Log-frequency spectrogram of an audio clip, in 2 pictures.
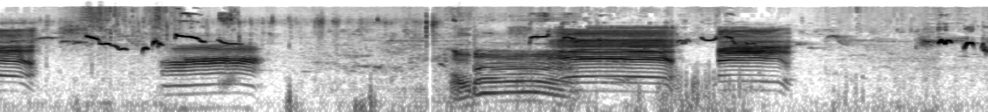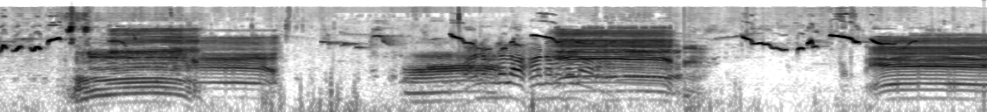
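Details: Tame cows in a grass field with a calf, a female calling repeatedly: a series of six or so drawn-out moos, some wavering and rising, separated by short gaps, with bird chirps and whistles between them.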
